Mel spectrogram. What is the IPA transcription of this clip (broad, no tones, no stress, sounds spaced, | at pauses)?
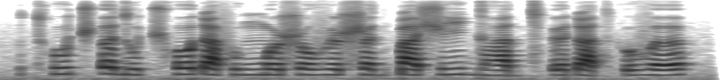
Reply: tʰ u t͡ʃʼ ə d u t͡ʃʰ o ɗ a f u ŋ͡m o ʂ o v ʏ ʂ ə d k͡p a ʃ i ɡʱ a d t͡sʼ ʏ ɗ a t͡sʼ u v ə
